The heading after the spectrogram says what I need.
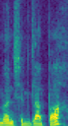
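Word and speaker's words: Mönchengladbach: the Omega 40 in Manin Gladbach which is actually the way you pronounce that city in Germany where the huge Amigga convention for the AmIgga's 40th birthday is held.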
